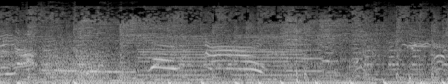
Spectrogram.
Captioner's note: horn blaring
